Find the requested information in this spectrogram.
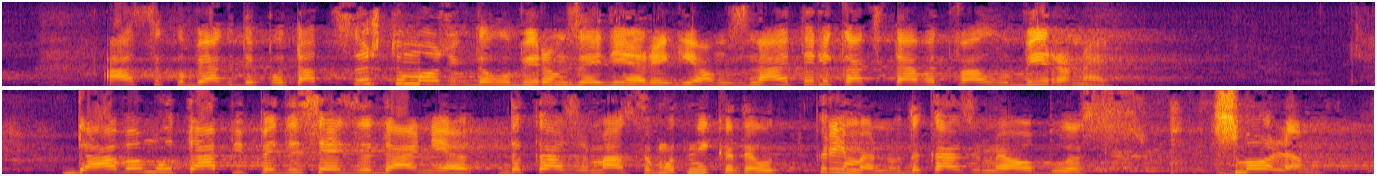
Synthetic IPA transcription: asɐkobʲjaxd̪ɛpʊt̪at̪sɤʃt̪omɔʒɛxd̪ɐlˠobiɾəmzɐɛd̪inɾɛɡʲiɔnznaɛt̪ɛlikakst̪avɐt̪ovalˠobiɾɐnɛ | d̪avəmot̪apipɛd̪ɛsɛzɐd̪anijəd̪ɐkaʒɐmasəmot̪nikəd̪ɛot̪pɾimɛɾnod̪ɐkaʒɛmɛɔblˠɐst̪ | smɔlʲɐn

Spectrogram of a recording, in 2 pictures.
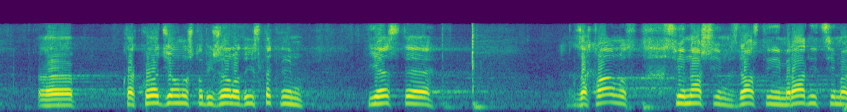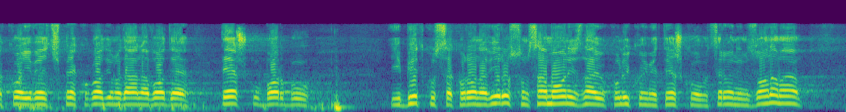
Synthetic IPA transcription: t̪ako̞ːd͡ʑe̞o̞no̞ʃt̪o̞biɣʒeleod̪aist̪aknem | jest̪e̞ | zaxʋaːlˠno̞st̪sʋimnaʃimzd̪ɾaʋst̪ʋenimɾaːd̪nit̪simako̞jiʋe̞t͡ɕpɾe̞ko̞ɡo̞d̪inud̪aːnaʋo̞d̪e̞t̪e̞ːʃkubo̞ɾbu | ibit̪kusako̞ɾoːnaʋiːɾuso̞msamooniznajuko̞liko̞imje̞t̪e̞ːʃko̞ut̪sr̩ʋe̞nimzo̞ːnama

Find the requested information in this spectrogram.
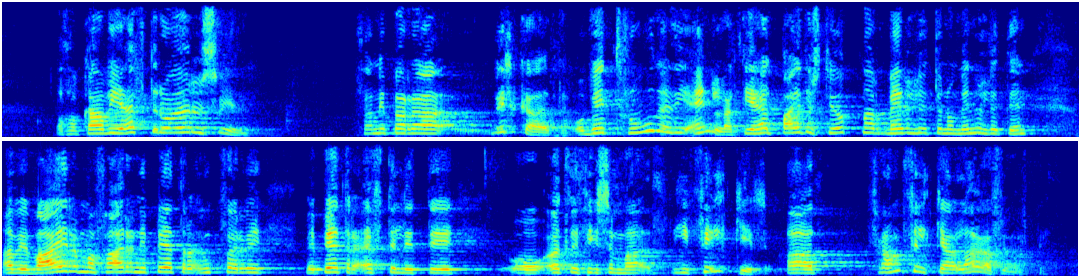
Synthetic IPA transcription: ɔ̰θawkaːvɪjɛɛft̪ɪɾɔwœðɾʏmsvɪːðʏm | θanːɪɾpaːɾavɪr̥kaθɛt̪ːa̰ʔɔɣvɪðt̪ʰɾuːðʏðiejnlajxt̪jɛhɛlt̪̚paːjðʏst̪jowt̪naɾmejɾʏlʏːt̪ɪnɔmɪnːʏlʏːt̪ɪn | aðvɪðvaːjɾʏmaðfaːɾɪnipɛːt̪ɾaʏmkʰvɛɾvɪ | vɪðpɛːt̪ɾaʔɛft̪ɪɾlɪːt̪ɪɔɣœt̪lʏθisɛmaθifɪlcɪɾ̥aðfɾamfɪlcalaːɣafɾɪma̰r̥pɪ

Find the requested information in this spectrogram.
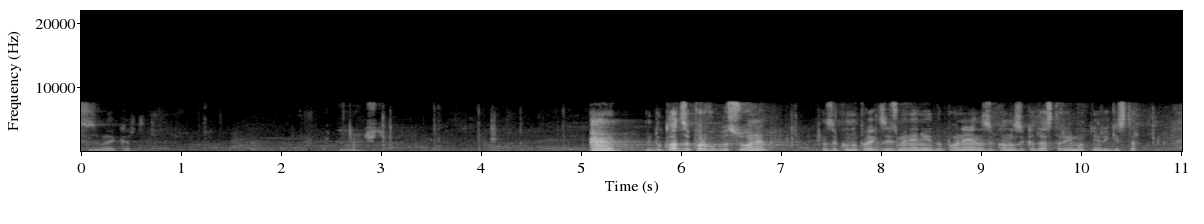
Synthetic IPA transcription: sɛzɐbɾavʲikaɾt̪ə̥ | ʃt̪ | d̪oklˠat̪zɐpɤɾvoɡlˠɐsuvɐnɛzɐkonopɾoɛkt̪zɐizmɛnɛniɛid̪opɐlˠnɛniɛnɐzɐkɔnəzɐkɐd̪ast̪ɾəimɔt̪niɾɛɡʲist̪əɾ

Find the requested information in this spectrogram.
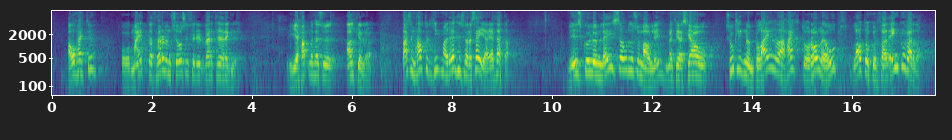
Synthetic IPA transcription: aːwɦajht̪ʏ | ɔɣmaːjt̪aθœɾvʏmsjoːwsɪnsfɪɾɪɾvɛɾt̪ʰɾejðaɾejknɪ̰ɾ̥ | jɛɦapnaθɛsːʏalcɛɾlɛ̰ɣa̰ | θasɛmɦaw̥t̪ʏɾt̪θiŋkmaɾɛɾ̥hɪnsvɛɾaðseːjaɛɾ̥θɛht̪a̰ | vɪðskʏlʏmleːjsauɾ̥θɛsːʏmaːwlɪmɛðθiaðsjaw | sjuːkʰliŋknʏmplaːjðaɦajxt̪ɔɣroːwlɛɣauːt̪laːwt̪ɔhkʏɾ̥θaðejŋkʏvaɾða̰

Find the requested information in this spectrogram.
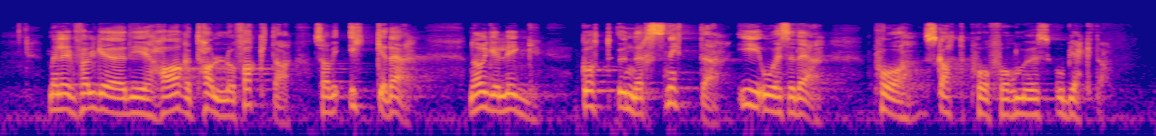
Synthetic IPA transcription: mɛnɪfœlɡəd̪ɪhɑːɾət̪ʰɑlːɔfɑkt̪ɑ̰sɔhɑɾʋɪɪkːəd̪ɛ | nɔɾɡəlɪɡː | ɡɔt̪ːʉnːəɾsnɪt̪ːə̰ɪuːɛseːd̪eː | pʰɔskɑt̪ːpʰɔfɔɾmʉːsʊbjɛkt̪ʰɑ̰

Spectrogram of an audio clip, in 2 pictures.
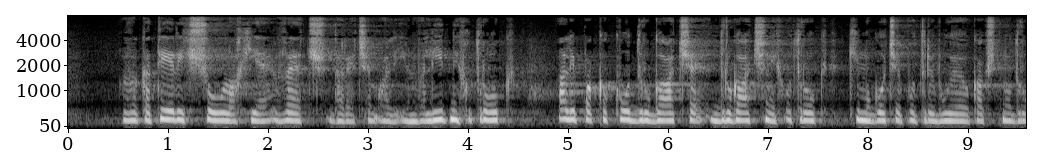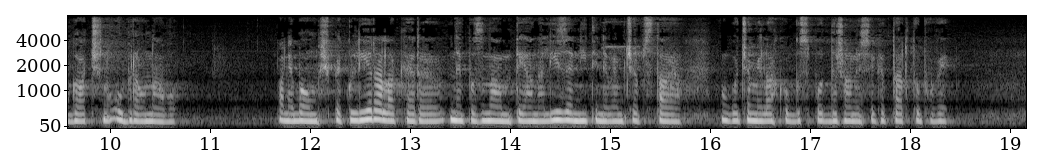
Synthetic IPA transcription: ʋəkat̪eːɾixʃoːlaxjɛʋɛt͡ʃd̪aɾɛːt͡ʃɛmʔaliːnʋaliːd̪nixɔt̪ɾoːkaːlipakakoːd̪ɾuɡaːt͡ʃɛd̪ɾuɡaːt͡ʃnixɔt̪ɾoːkːimɔɡoːt͡ʃɛpɔt̪ɾɛbuːjɛjɔkakʃnɔd̪ɾuɡaːt͡ʃnɔɔbɾawnaːʋɔ | panɛbomʃpɛkuliːɾalakʰɛɾnɛpɔznamt̪eːanaliːzɛnit̪inɛʋeːmt͡ʃɛɔpst̪aːjamɔɡoːt͡ʃɛmilaxkɔɡɔspoːt̪̚d̪əɾʒawnisɛkɾɛt̪aɾt̪opɔʋeː

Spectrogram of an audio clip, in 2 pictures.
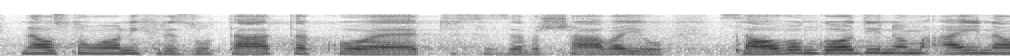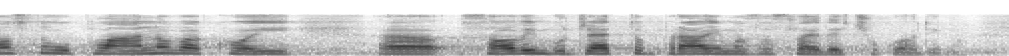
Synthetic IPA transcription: nao̞sno̞ʋuo̞niːxɾe̞zulˠt̪aːt̪akʰo̞jeet̪o̞se̞zaʋr̩ʃaːʋaju | sao̞ʋo̞mɡo̞d̪ino̞mainao̞sno̞ʋuplˠaːno̞ʋakʰo̞ji | sao̞ʋimbud͡ʒe̞t̪o̞mpɾaʋimo̞zasle̞d̪et͡ɕuɡo̞d̪inu

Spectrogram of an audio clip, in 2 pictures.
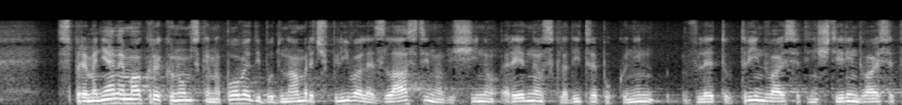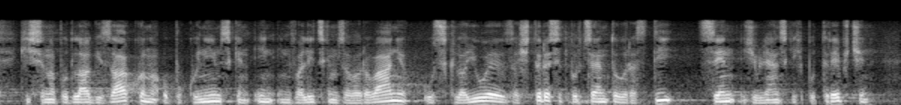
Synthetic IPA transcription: spɾɛmɛnjɛːnɛmakɾɔɛkɔnoːmskɛnapɔːʋɛd̪iboːd̪ɔnamɾɛt͡ʃwpliːʋalɛzlast̪inaʋiʃiːnɔɾeːd̪nɛusklad̪iːt̪ʋɛpɔkɔjninwleːt̪ut̪ɾiːnd̪ʋajsɛt̪inʃt̪iɾiːnd̪ʋajsɛt̪kisɛnapɔd̪laːɡizaːkɔnaʔɔpɔkɔjninskɛminḭnʋalit̪skɛmzaʋaɾɔʋaːnjuusklajuːjɛjɔzaʃt̪əɾd̪ɛsɛt̪̚pɾɔt̪sɛnt̪ɔwɾast̪it̪senʒiwljɛnskixpɔt̪ɾeːpʃt͡ʃin

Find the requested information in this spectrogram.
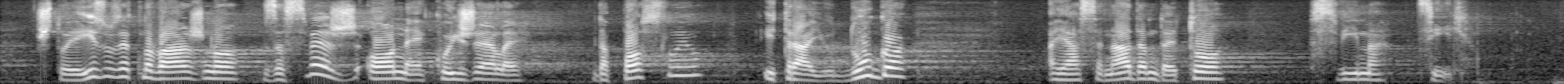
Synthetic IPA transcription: ʃt̪o̞jeizuzet̪noʋaːʒnozasʋeo̞neko̞iʒele | d̪apo̞slˠuju | it̪ɾaːjud̪uɡo̞ | ajaːse̞naːd̪amd̪ajet̪o̞ː | sʋima | t̪sḭːʎ

